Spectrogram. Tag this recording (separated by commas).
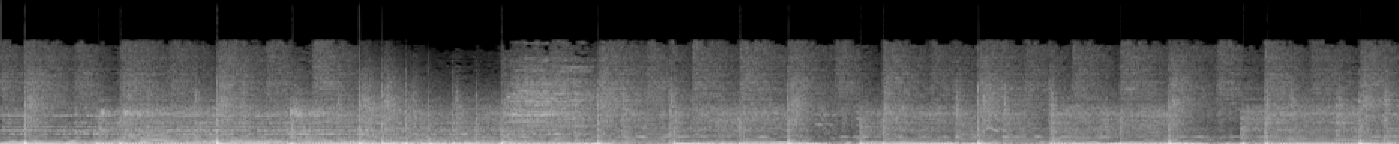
Music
